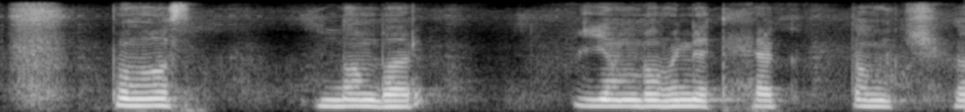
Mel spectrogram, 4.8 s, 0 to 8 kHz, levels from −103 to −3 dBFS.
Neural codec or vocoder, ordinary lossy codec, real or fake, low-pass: codec, 44.1 kHz, 3.4 kbps, Pupu-Codec; none; fake; 7.2 kHz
